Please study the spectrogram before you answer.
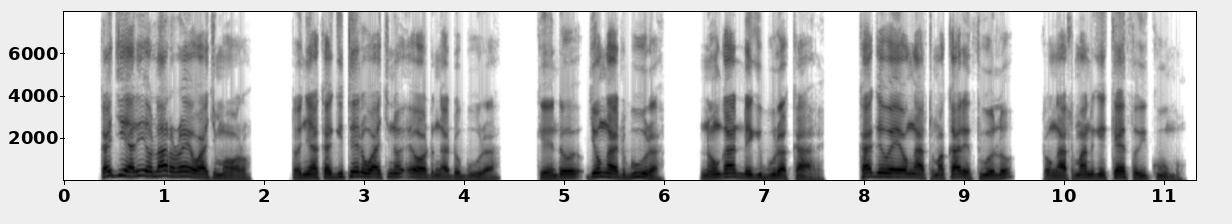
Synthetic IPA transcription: kad͡ʒɪaɾɪɔlaɾɔɾɛɛwat͡ʃmɔɾɔ̰ | tɔɲakaɡiteɾwat͡ʃnoʔɛɔdŋadobuɾa | kendod͡ʒɔŋadbuɾa̰ | nɔŋɡadneɡɪbuɾaka̰ɾɛ̰ | kaɡɪwɛjɔŋatmakaɾɛt̪wolo | tɔŋatmanɡɪkɛt̪ɔikumbo̰

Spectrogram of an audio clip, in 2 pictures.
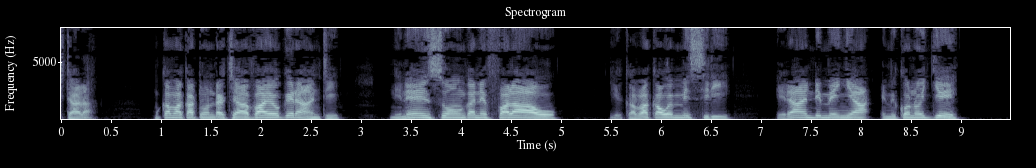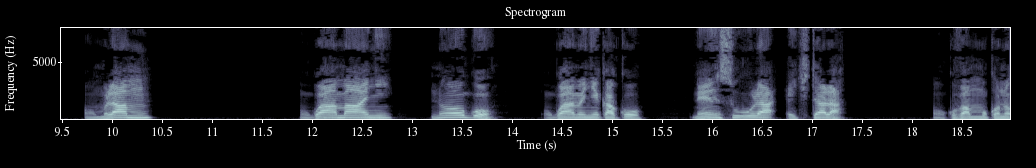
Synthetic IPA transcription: tala̰ | mukamakato̞ːndacaːvaːjo̞ɡe̞ɾaːnti | nine̞ːnso̞ːŋɡane̞fːalaːwo̞ | jekaβakawe̞mːisiɾi | eɾaːndime̞ɲaemiko̞no̞ɟe̞ | o̞mulamu | oɡwaːmaːɲi | no̞ːɡo̞ː | ɡwaːme̞ɲe̞kako̞ | ne̞ːnsuːlae̞ci̥tala̰ | o̰kuvamumuko̞no

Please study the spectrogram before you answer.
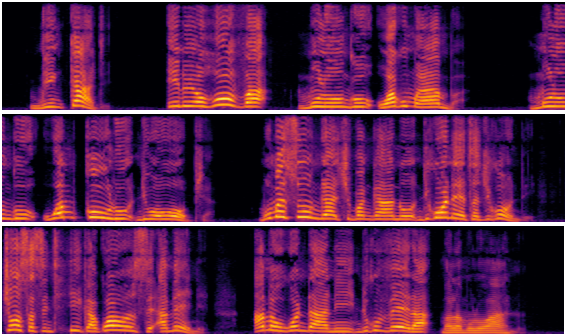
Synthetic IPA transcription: ndiŋ̩kaːti̥ | inujɛɦɔva | muluŋɡuwakumwaːmba | muluŋɡuwam̩kulundiwɔwɔːpja | mumasuŋɡat͡ʃipaŋɡanɔndikuɔnɛt͡sat͡ʃikɔndɛ | t͡ʃɔsasintʰikakwaɔnsɛʔamɛnɛ | amakukɔndanindik̬uɱvɛɾamalamulɔaːnu

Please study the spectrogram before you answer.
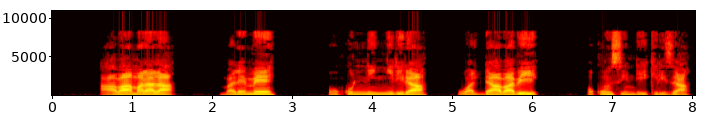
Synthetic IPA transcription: a̰βaːmalala | βale̞me̞ | o̞kunːiɲːiɾiɾa | wadːaːβaβi | o̞kunsiːndiːkiɾiza̰

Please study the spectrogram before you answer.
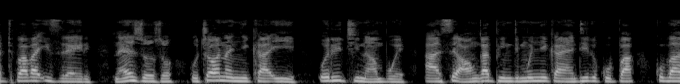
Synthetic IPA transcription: i̥paʋais̬rae̞ːɾi | naiʐo̞ʐo̞ut͡ʃaonaɲikaiji | uɾit͡ʃin̤ambwe̞ | asiɦauŋɡapindimuɲikajandirikupa | kuʋa

